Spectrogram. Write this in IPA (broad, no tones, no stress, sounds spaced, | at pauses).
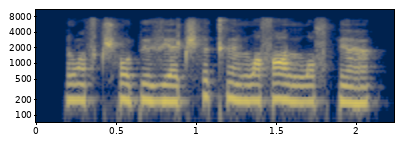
l ẽ sˤ t͡ʃʰ o pʲ o vʲ æ t͡ʃʰ e kʰ ẽ lː i sˤ e lː o sˤ pʲ æ̃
